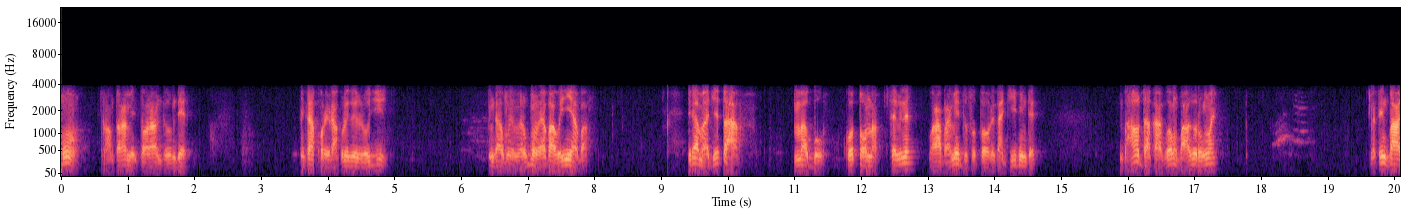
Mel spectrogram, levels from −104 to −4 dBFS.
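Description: Speech passed through a G.729 codec, likely G.729A at 8 kbit/s, rebuilds the sound from pulses and filters, leaving it rough and synthetic, with nothing above 3.8 kHz.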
